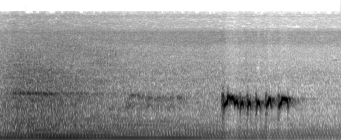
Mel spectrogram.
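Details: Local zebra dove, singing persistently with a big voice: after a low steady hum of background noise, one short bubbling cooing phrase of about five quick rolling notes, mid-pitched and slightly rising and falling.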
